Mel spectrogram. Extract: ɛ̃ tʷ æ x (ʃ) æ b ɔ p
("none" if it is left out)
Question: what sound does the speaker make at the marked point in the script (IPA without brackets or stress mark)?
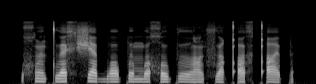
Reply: ʃ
